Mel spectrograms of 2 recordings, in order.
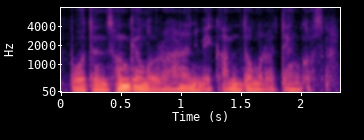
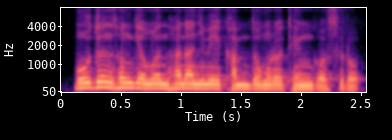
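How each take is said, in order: First: It is read in a quiet voice. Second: It is read in a loud voice. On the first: "조그맣게 읽을 수, ... 이렇게 읽을 수도 있어요" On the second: "이게 크게 읽을 수도 있어요"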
